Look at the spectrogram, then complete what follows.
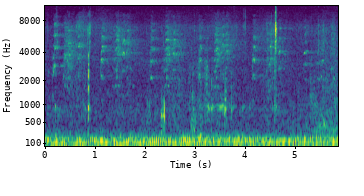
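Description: Outdoor ambience: faint high chirping over a steady low hum, with two sharp clicks, about a second in and again past the middle.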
